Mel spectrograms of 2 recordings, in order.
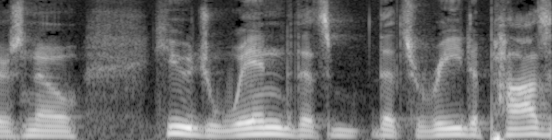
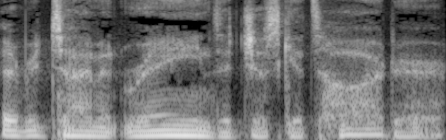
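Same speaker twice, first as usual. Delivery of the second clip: put-on Old West tough guy voice; 2 semitones lower than usual. Playing a bit with co-hosts, the speaker uses a tough guy voice. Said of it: "we're so into these like tough guy voices".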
